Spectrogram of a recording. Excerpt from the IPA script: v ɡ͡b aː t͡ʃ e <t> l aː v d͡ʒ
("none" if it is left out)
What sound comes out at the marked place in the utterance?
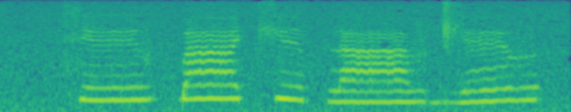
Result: p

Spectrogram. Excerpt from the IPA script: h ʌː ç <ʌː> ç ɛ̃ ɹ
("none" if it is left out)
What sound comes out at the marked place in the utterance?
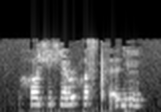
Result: ʌ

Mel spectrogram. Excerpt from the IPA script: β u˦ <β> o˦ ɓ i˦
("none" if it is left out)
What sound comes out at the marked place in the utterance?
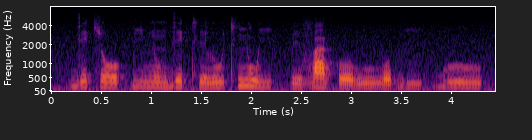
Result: β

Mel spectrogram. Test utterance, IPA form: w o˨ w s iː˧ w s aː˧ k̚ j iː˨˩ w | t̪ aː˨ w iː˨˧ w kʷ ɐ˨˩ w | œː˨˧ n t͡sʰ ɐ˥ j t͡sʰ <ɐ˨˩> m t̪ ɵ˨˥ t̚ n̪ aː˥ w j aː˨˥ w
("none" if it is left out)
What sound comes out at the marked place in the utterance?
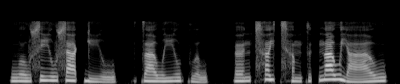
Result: ɐ˨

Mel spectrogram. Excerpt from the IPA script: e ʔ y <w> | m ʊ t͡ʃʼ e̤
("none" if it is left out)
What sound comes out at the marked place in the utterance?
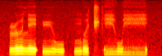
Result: w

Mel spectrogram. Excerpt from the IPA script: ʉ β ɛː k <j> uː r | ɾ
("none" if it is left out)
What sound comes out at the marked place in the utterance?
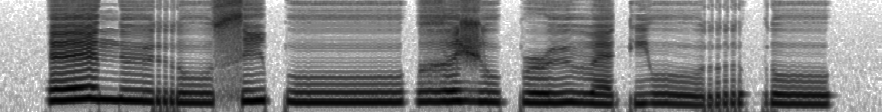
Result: j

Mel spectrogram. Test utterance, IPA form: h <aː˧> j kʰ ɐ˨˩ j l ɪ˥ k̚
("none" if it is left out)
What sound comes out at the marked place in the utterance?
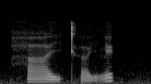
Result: aː˧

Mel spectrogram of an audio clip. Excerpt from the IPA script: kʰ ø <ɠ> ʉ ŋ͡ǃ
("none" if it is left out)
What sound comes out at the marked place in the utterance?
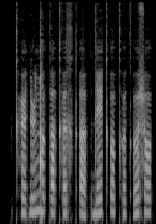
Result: ɗ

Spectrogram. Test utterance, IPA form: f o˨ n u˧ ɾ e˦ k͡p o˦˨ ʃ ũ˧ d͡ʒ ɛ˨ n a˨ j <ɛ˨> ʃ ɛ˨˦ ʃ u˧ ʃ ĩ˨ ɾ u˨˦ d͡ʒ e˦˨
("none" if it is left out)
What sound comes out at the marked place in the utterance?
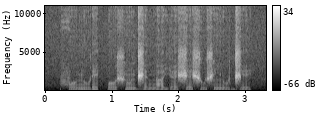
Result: ɛ˨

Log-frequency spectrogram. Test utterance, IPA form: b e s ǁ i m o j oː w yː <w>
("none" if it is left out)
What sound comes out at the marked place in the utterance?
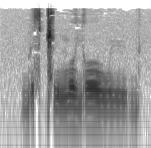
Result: b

